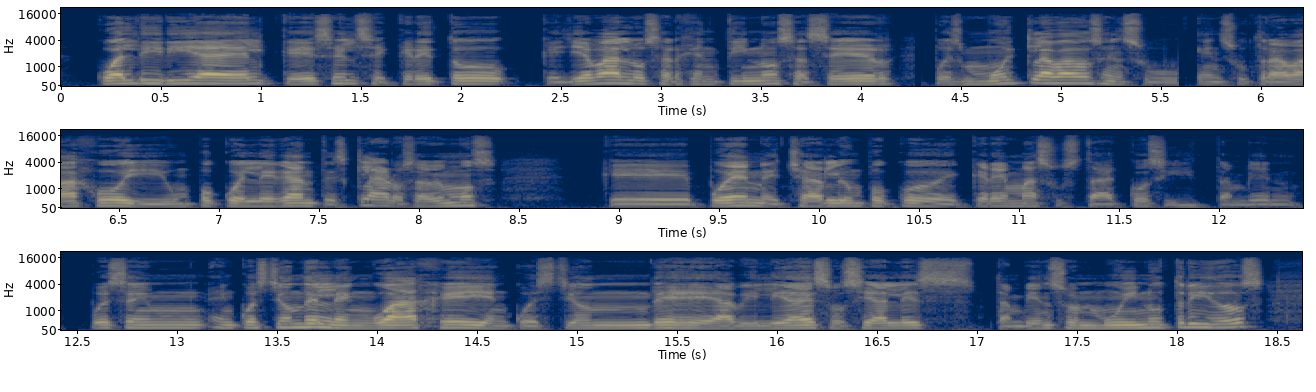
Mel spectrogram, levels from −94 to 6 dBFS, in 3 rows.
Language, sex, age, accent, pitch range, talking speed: Spanish, male, 30-49, Mexican, 115-145 Hz, 180 wpm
